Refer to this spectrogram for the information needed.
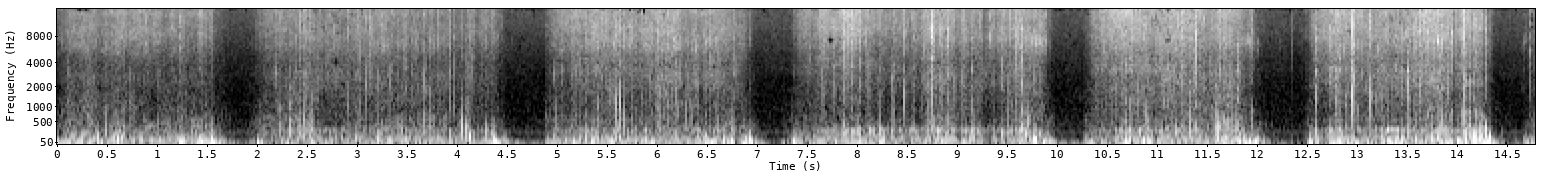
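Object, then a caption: Cloth towel over a microphone. A small fabric towel draped over a microphone is scratched and rubbed with the fingernails of both hands. The result is a dense, muffled, low rumbling scratch with crackly texture, coming in six bursts separated by brief silent pauses.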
